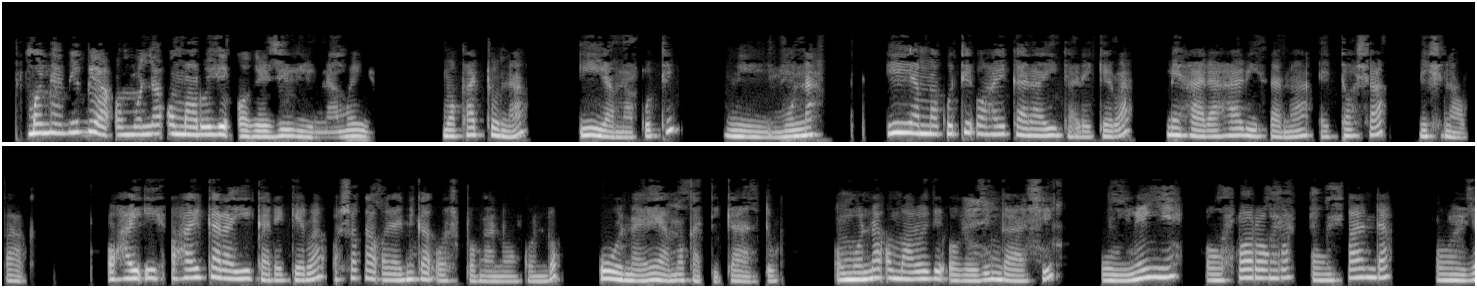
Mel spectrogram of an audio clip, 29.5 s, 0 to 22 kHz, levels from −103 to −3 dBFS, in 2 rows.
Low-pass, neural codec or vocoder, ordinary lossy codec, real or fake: 10.8 kHz; codec, 44.1 kHz, 7.8 kbps, DAC; MP3, 32 kbps; fake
